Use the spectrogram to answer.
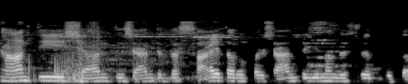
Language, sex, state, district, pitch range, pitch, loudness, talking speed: Kannada, male, Karnataka, Dharwad, 145-160 Hz, 155 Hz, -18 LUFS, 160 wpm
